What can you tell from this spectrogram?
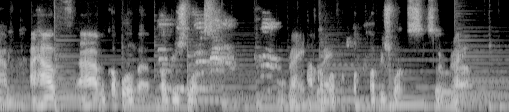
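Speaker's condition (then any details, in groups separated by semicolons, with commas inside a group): No condition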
